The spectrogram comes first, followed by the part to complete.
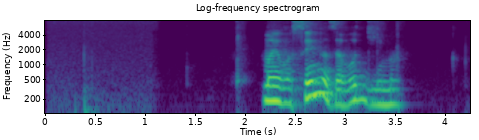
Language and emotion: Russian, neutral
